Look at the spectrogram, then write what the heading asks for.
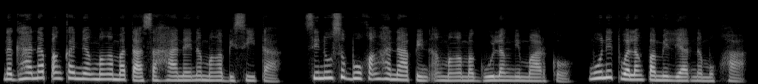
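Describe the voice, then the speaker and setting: A woman's voice: medium pitch, a little fast, darkish tone, no echo, studio quality. A woman with a Filipino accent reading a scripted love story as a dramatic audiobook narrator.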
